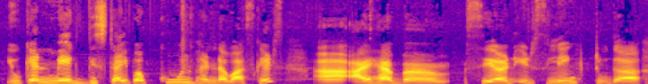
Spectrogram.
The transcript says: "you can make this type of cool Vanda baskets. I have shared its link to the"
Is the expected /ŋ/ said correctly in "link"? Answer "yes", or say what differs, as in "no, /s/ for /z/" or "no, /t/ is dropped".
yes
